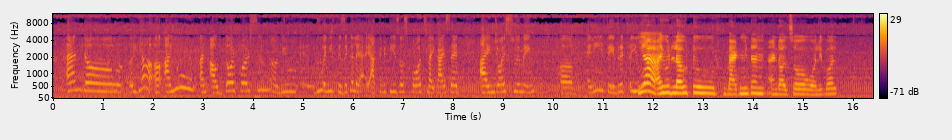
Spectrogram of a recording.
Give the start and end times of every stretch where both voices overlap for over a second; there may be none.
none

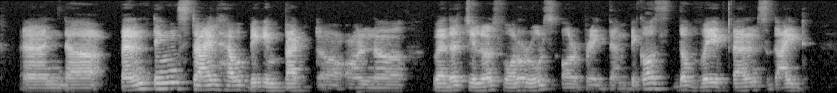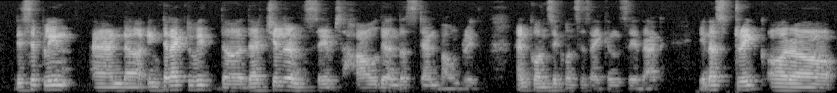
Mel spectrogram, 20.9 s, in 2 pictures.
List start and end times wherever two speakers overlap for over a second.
none

